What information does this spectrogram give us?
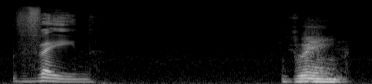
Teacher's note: happens with your mouth is your teeth go just onto your bottom lip to say V, and then you vibrate the bottom lip a bit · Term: V sound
